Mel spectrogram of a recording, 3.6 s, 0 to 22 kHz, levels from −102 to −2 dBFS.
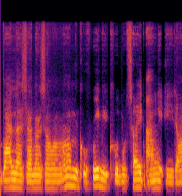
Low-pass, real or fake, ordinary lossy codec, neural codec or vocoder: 14.4 kHz; fake; none; codec, 32 kHz, 1.9 kbps, SNAC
